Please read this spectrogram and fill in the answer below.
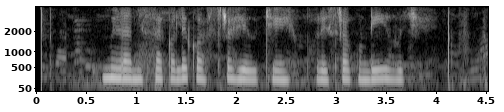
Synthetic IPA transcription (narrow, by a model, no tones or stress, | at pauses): miɭamisakɔlekɔst̪ɾɔɦewt͡ʃʰipʌɾisɾaɡuɳɖiɦowt͡ʃʰi̥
